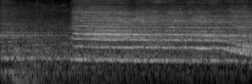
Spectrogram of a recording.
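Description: A long, steady horn-like blast with several tones sounding together, getting louder about a second in, its upper tone sliding down in pitch near the end.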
